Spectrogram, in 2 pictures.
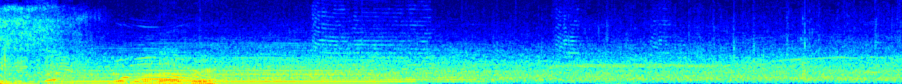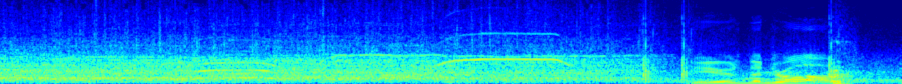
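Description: A crowd cheers in a hockey arena.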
